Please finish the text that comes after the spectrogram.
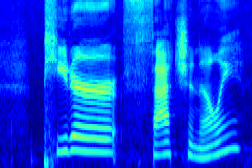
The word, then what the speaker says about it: Peter Facinelli: Peter Facinelli.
